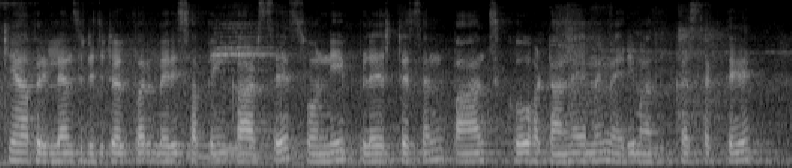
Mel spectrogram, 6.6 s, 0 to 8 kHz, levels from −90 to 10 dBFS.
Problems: constant background noise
